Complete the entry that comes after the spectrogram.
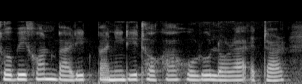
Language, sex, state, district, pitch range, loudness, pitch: Assamese, female, Assam, Kamrup Metropolitan, 205-225 Hz, -14 LUFS, 215 Hz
